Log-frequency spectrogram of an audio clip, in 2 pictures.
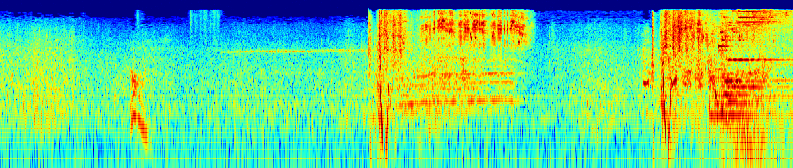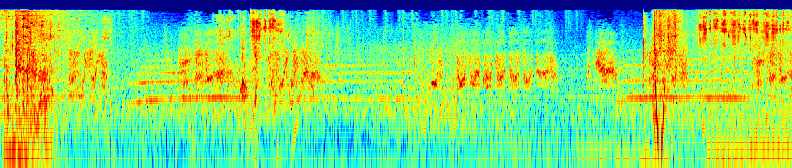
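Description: A fishing lure splashes into water.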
